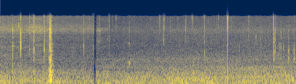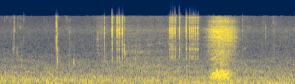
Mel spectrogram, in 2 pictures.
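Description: Campfire embers crackling, with scattered small pops over a steady hiss. About four to five seconds in comes a short run of metal clinks and a louder rustle from the wire grill basket being handled.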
